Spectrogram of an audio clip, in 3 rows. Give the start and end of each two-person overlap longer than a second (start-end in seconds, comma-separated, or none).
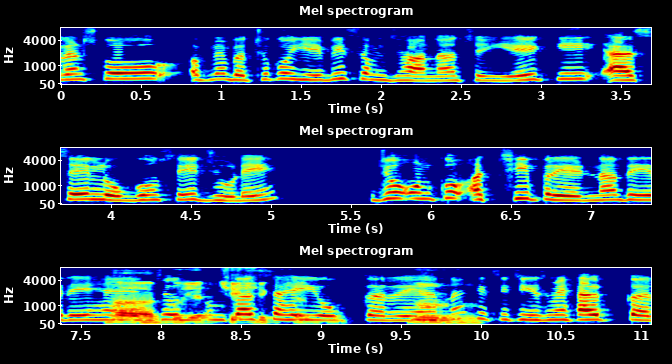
7.7-10.0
